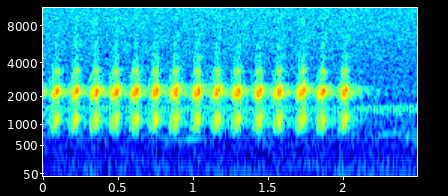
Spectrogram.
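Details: Night pond in north-east Italy in mid-April: a tree frog gives a quick run of about fifteen loud, evenly spaced rasping notes lasting two seconds, then stops, leaving a faint steady mole cricket trill.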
